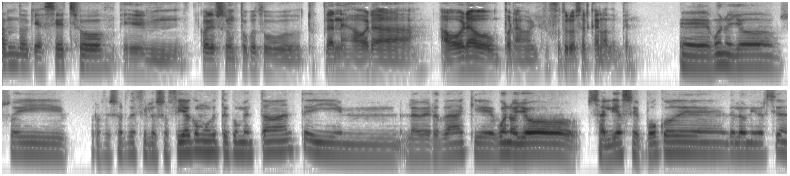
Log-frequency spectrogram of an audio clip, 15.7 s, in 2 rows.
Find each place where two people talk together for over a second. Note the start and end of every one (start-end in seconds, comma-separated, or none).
none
